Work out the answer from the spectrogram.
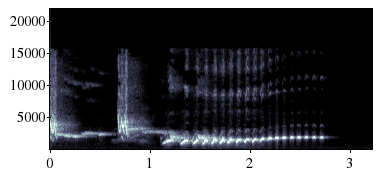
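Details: White-rumped shama song meant to provoke rivals into anger: whistled notes sliding down, then a fast rattling trill of about a dozen repeated notes that rises slightly and fades out.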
